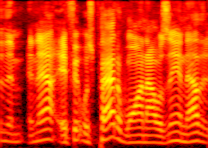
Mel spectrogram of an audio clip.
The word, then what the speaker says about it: Padawan: still like young putt Padawan yeah and we now officially know from the Star Wars people it is three syllables right for some reason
